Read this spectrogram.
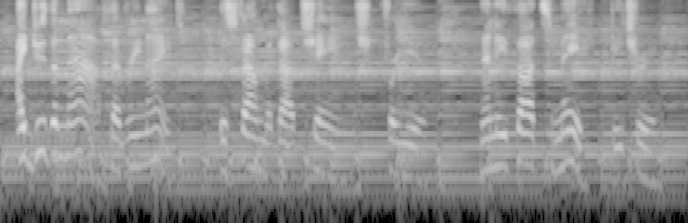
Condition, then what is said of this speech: No condition.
